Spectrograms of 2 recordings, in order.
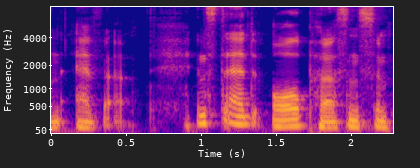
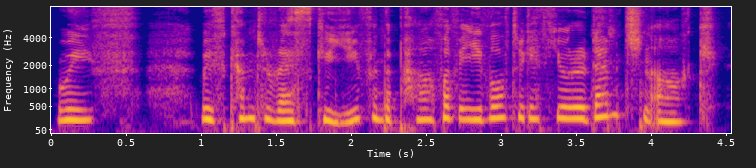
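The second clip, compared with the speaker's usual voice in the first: high, bright gleeful angel voice; gleeful exclaiming; 14 semitones higher than usual. Acted. Angel gleefully tells the villain she'll be redeemed, high and bright. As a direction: announce the rescue with cheerful glee. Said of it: "exclaimed gleefully".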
